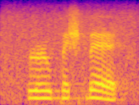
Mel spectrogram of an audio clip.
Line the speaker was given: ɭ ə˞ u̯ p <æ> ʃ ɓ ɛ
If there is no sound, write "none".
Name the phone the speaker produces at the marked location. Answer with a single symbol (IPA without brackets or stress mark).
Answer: ɛ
